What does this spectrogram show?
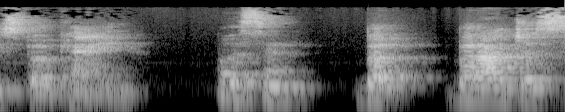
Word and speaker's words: Spokane: from that area and they call it spokane but it's it's um spelled with an e so it should be a long a should be spokane listen but but i'll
